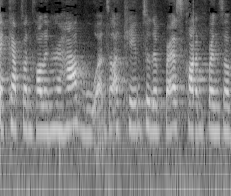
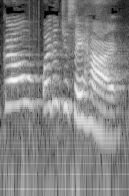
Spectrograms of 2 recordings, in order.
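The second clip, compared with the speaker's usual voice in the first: high, louder, drawn-out callout; mock confrontation; 9 semitones higher, 5 dB louder than usual. Tired contestant to a girl walking past, mock confrontation. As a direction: call her out slowly, pitched up.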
